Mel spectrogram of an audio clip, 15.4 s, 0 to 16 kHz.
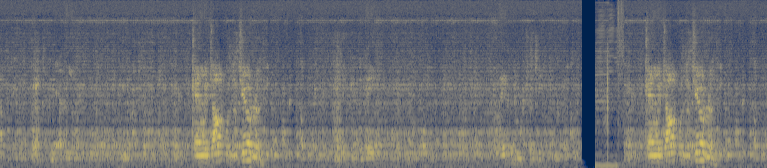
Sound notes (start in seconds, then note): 5.7 static playback transmitting; 12.3 static fizzing; 15.2 static playback transmitting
